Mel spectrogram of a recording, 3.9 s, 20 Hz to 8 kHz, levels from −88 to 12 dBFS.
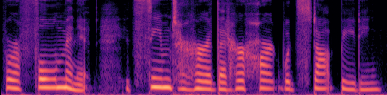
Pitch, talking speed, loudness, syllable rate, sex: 225 Hz, 215 wpm, -16 LUFS, 5.1 syllables/s, female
